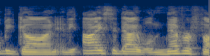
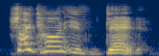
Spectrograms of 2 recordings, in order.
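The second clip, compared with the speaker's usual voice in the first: rough, harshly spoken delivery; 6 semitones higher, 8 dB louder than usual. Cutting off a companion who mentions the Dark One, said harshly. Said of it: "he said harshly".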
